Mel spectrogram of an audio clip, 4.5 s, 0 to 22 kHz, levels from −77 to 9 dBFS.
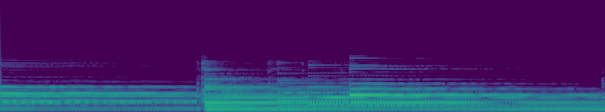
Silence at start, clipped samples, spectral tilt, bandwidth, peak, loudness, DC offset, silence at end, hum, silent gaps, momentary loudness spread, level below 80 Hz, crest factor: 0 s; under 0.1%; -12 dB/octave; 3.5 kHz; -14 dBFS; -29 LUFS; under 0.1%; 0 s; 50 Hz at -65 dBFS; none; 9 LU; -40 dBFS; 14 dB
